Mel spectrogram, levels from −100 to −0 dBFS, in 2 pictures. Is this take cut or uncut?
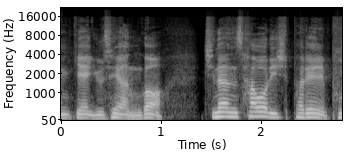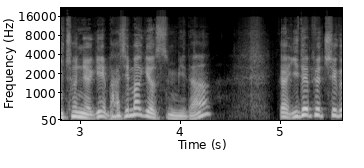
uncut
